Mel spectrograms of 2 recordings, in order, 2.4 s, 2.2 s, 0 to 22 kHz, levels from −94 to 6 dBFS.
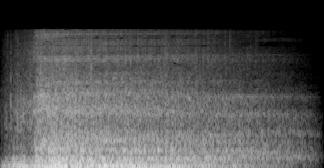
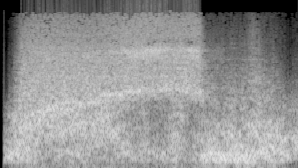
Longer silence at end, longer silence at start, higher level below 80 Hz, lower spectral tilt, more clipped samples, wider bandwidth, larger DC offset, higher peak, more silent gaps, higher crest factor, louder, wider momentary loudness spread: first, 0.25 s vs 0 s; about the same, 0 s vs 0.05 s; first, -20 dBFS vs -32 dBFS; first, -7 dB/octave vs -1.5 dB/octave; second, under 0.1% vs 2%; second, 11 kHz vs over 20 kHz; neither; about the same, 0 dBFS vs 0 dBFS; neither; first, 16 dB vs 6 dB; second, -18 LUFS vs -4 LUFS; first, 18 LU vs 5 LU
